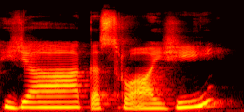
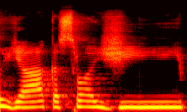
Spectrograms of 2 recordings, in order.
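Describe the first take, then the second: First: The final vowel is short and smooth. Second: The final vowel is stretched out long. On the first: The speaker calls it right. "तो सही हम बिल्कुल इसको किस तरह पढ़ेंगे" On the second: The speaker calls it wrong. "हम ज़बर ज़ेर की अलामत को लंबा कर देते हैं, साउंड को लंबा कर देते हैं"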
